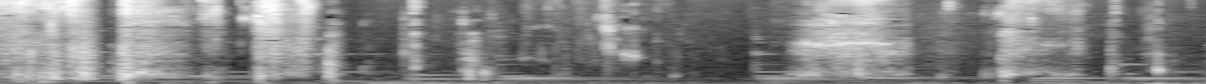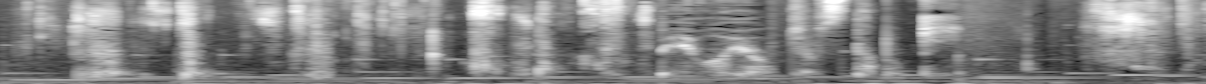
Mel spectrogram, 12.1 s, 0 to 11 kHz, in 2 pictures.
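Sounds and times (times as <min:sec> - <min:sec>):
chewing mouth sounds: 0:00.0 - 0:03.4, 0:04.7 - 0:09.4, 0:11.4 - 0:12.0.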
